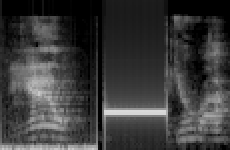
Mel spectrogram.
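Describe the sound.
A steady, high-pitched censor bleep lasting about half a second cuts abruptly into a voice, covering a swear word, with speech on either side of it.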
